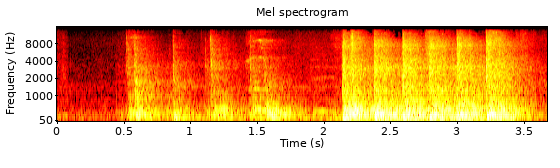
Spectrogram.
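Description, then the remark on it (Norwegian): Police officers knocking heavily and rapidly on an apartment door at an address in Grønland after a report of loud music and noise: a first burst of several firm raps, then a louder, insistent series of pounding blows, echoing slightly. “Hallo, det er fra politiet! Kan du lukke opp?”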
